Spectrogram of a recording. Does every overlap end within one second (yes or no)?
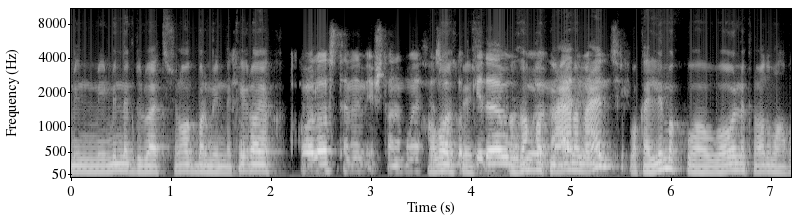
no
